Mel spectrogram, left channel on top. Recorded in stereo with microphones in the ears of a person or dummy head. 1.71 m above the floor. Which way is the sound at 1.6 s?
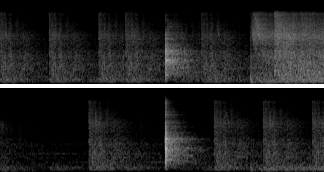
30° right (ahead or behind).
